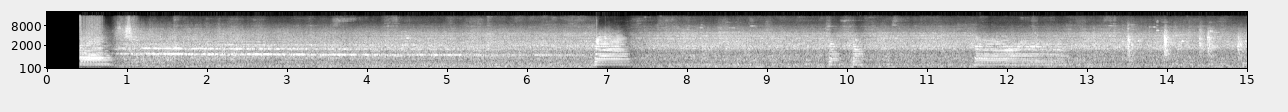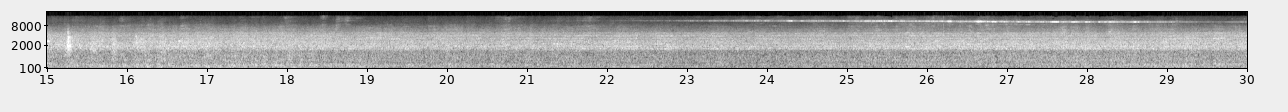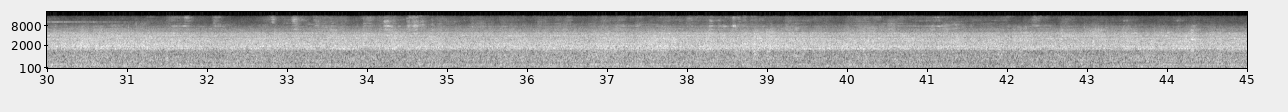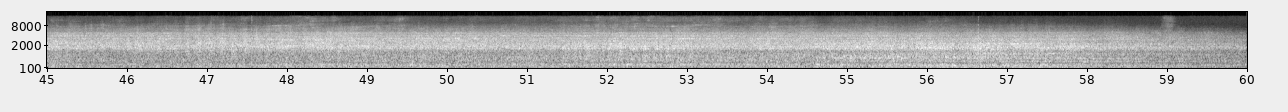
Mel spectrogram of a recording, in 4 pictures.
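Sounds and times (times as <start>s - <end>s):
locomotive horn: 0.4s - 7.6s, 9.7s - 10.4s, 11.6s - 13.0s
train wheels rumbling on rail: 0.4s - 60.0s.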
